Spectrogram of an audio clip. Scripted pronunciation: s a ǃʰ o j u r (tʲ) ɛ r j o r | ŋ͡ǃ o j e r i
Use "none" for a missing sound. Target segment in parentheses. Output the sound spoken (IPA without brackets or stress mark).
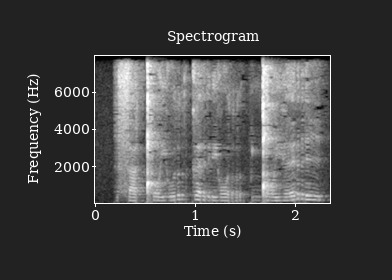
k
